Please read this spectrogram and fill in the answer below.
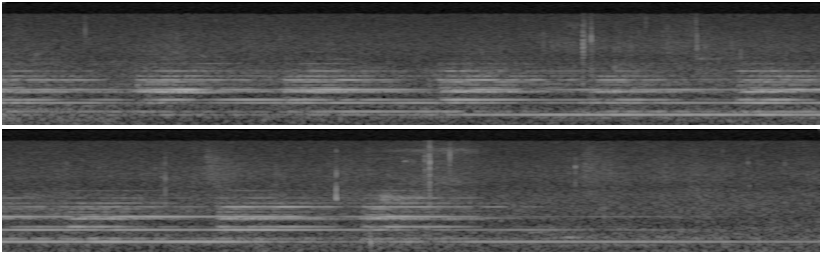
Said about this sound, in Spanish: Mientras paran las campanas.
